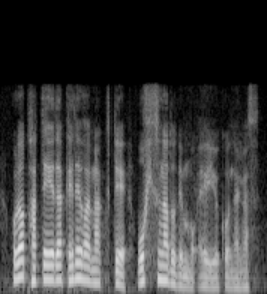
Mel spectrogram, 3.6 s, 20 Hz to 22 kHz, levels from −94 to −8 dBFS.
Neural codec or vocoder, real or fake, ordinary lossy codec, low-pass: codec, 16 kHz, 0.8 kbps, ZipCodec; fake; none; none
